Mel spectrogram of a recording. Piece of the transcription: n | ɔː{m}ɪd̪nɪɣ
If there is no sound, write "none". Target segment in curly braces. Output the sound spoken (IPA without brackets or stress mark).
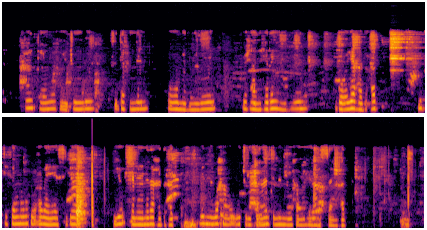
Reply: m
